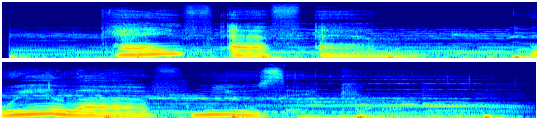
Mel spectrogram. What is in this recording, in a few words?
german radio imaging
